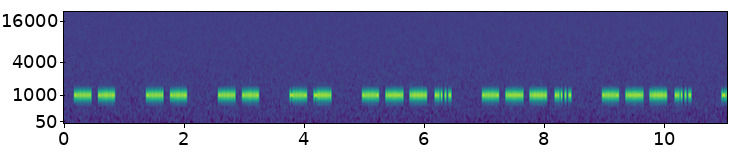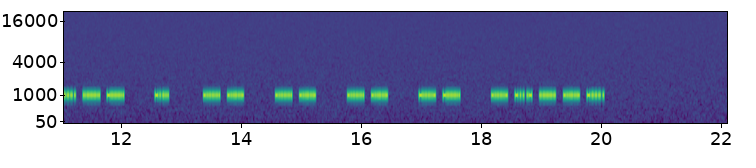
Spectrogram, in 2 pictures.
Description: Hellschreiber (Feld-Hell, 122.5 baud), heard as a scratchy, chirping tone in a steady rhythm, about 1000 Hz. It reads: CQ CQ CQ DE OZ3V OZ3V OZ3V PSE K CQ CQ CQ DE OM8QF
